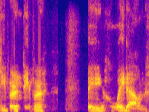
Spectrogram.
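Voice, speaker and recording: Raspy, put-on character voice from a man. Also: fairly slow pace. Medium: actual play.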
